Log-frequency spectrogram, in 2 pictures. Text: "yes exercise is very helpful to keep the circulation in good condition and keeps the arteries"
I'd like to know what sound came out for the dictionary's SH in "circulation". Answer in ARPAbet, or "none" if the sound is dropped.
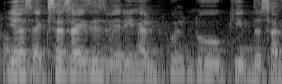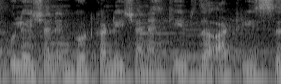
SH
